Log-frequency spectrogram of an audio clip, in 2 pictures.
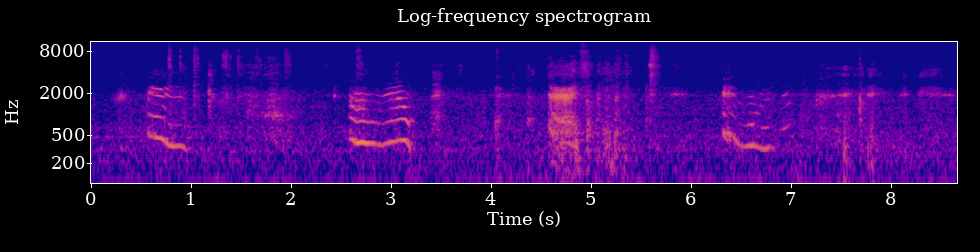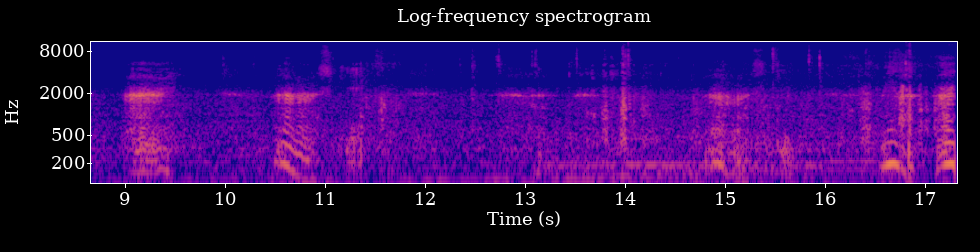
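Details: Husky, an albino house cat said to 'talk', gives a run of drawn-out, wavering meows, some sliding downward and one quavering, spaced every couple of seconds amid soft household noise and occasional human voices.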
